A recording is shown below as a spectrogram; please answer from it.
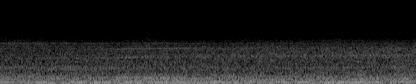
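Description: Steady background noise: a low hum with a faint even hiss, unchanging and with no distinct events.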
